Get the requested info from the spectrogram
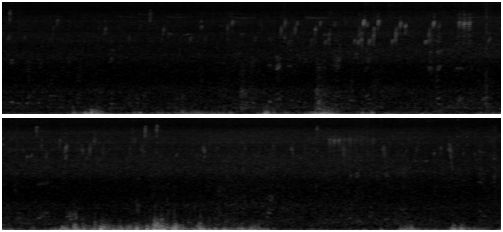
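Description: Wind buffeting the microphone in uneven gusts, strongest from about eight to eleven and a half seconds in, with faint high chirps in the background.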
